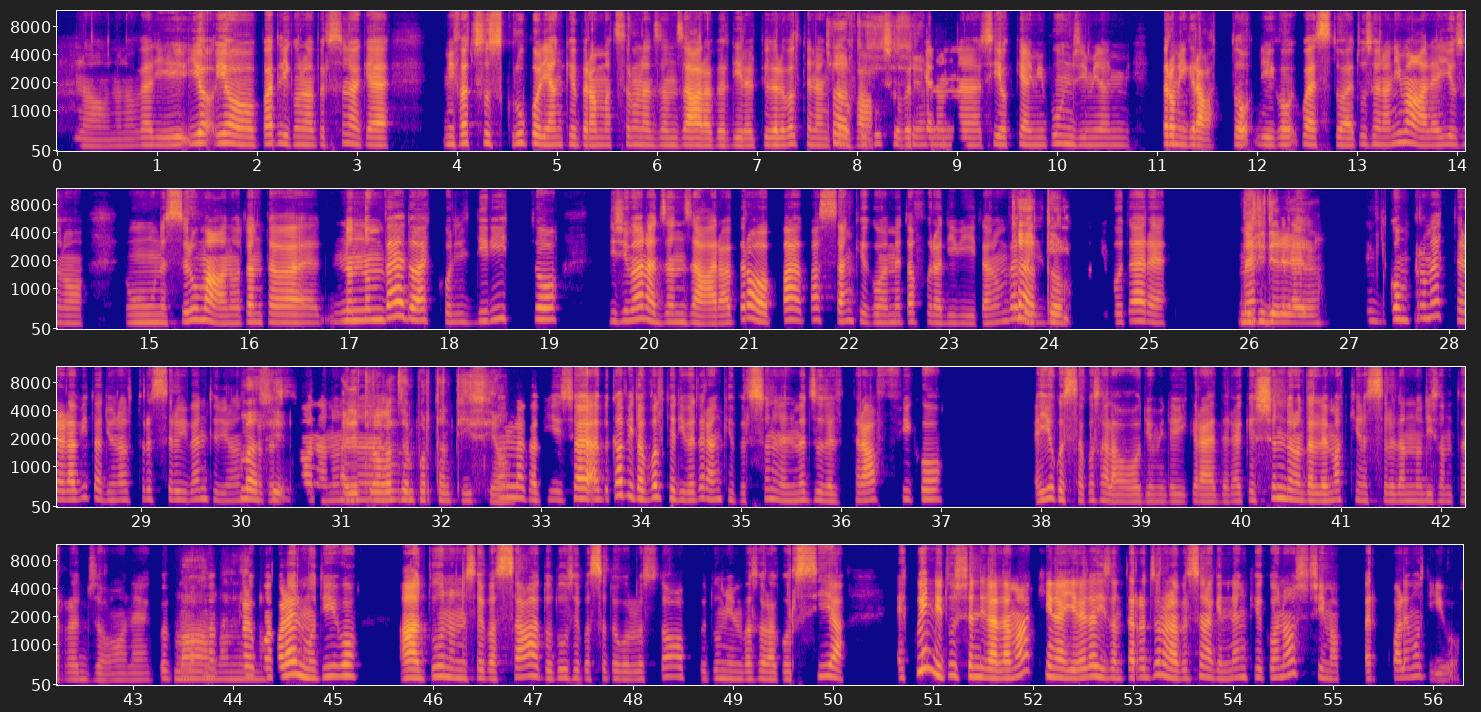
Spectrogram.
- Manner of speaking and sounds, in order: tapping; "cioè" said as "ceh"; unintelligible speech; other background noise
- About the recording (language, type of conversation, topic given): Italian, unstructured, Che cosa pensi della vendetta?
